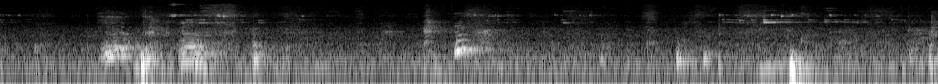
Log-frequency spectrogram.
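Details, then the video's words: Blue Pit Bully puppy "dominating" an adult Staffordshire Pitbull Terrier during play; bursts of breathy panting and short whimpering yips, roughly every second, between quieter pauses with faint scuffling. "GORGEOUS Blue Pit Bully Puppy "Dominating" Adult Staffordshire Pitbull Terrier"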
